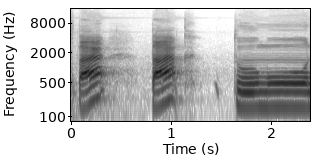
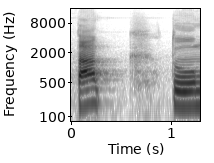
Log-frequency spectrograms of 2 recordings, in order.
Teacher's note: Jadi sama-sama harus menyempurnakan sifatnya, yaitu sifat al-hamaz, mengalirkan suaranya ketika melafalkan huruf ta, baik dalam keadaan berharokat maupun dalam keadaan berharokat sukun.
